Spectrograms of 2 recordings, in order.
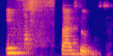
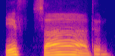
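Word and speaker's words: إفساد: Ifsadu. Panjang. Harus ada panjangnya. Ifsadun.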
